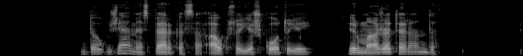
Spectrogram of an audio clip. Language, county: Lithuanian, Kaunas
